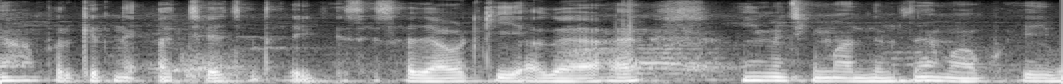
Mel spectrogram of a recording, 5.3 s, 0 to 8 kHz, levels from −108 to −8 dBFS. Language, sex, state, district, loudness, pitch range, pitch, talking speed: Hindi, male, Delhi, New Delhi, -16 LUFS, 110-130 Hz, 115 Hz, 190 wpm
